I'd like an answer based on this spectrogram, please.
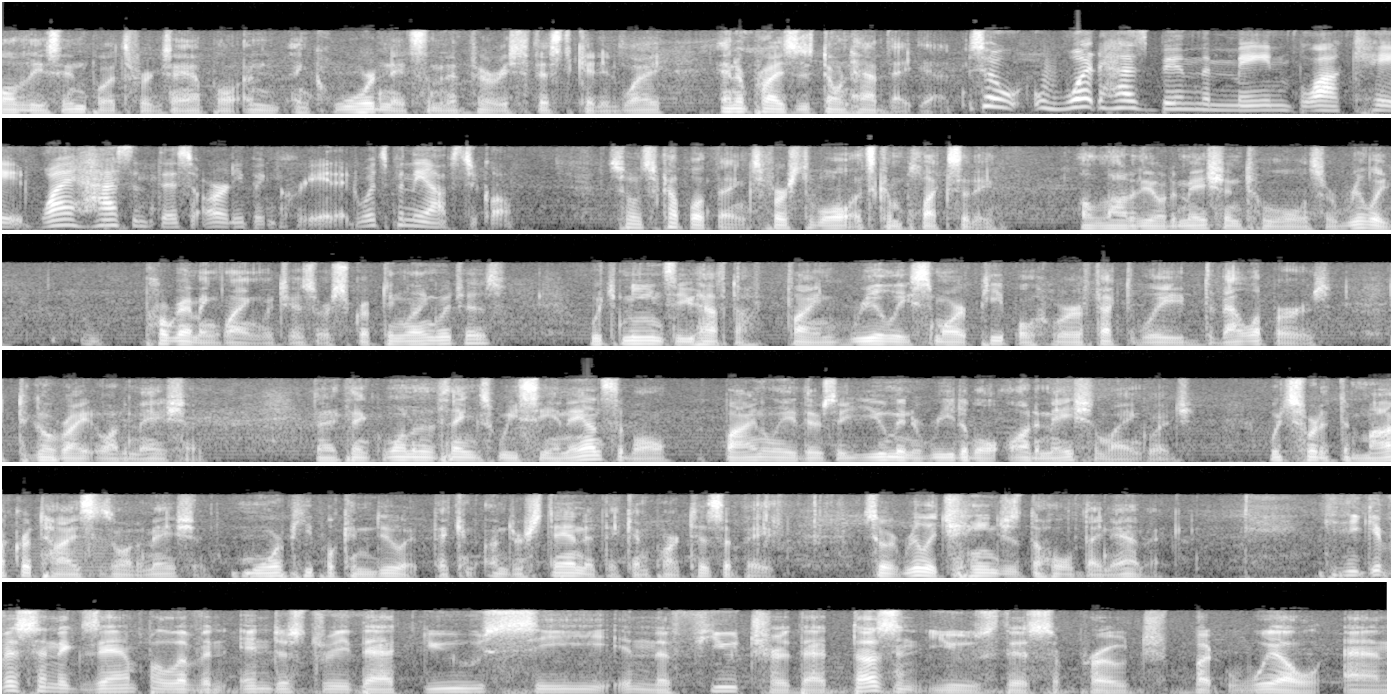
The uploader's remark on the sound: Live from the 2017 Red Hat Summit in Boston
